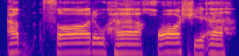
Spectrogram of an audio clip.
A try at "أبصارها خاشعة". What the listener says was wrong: It's not ab. You have to let go of the ba to make a bit of a qalqala. أبصارها خاشعة. Don't hold it. You're saying no, it's relax. أبصارها خاشعة.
